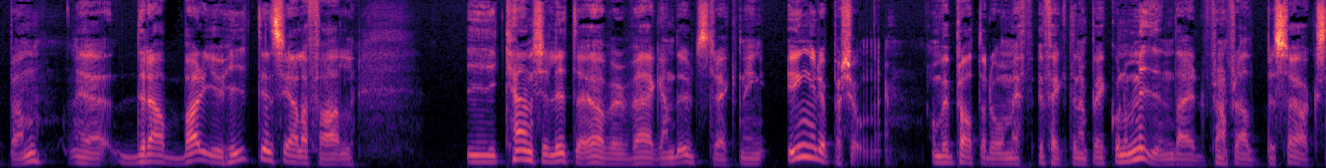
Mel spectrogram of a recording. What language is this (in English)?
Swedish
